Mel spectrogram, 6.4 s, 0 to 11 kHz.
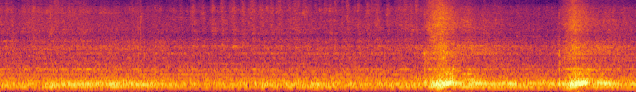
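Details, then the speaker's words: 1972 Chevelle SS, 502ci RamJet fuel-injected V8 of over 500hp, 400 Turbo automatic, Flowmaster exhausts: an even burble at idle with two sharp throttle blips that rise and drop back cleanly. It idles perfectly and sounds healthy. "In a couple of minutes I will start the car up, let you hear the engine, of course, like I usually do, and man, it just sounds great, and it idles perfectly, and again, being that it's fuel injected, it's just an overall nice car to drive."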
